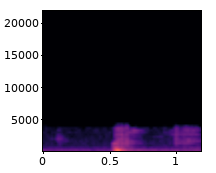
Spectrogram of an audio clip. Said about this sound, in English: Sorry, I was trying not to choke. I was having a little coughing fit there. So pardon that bang.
